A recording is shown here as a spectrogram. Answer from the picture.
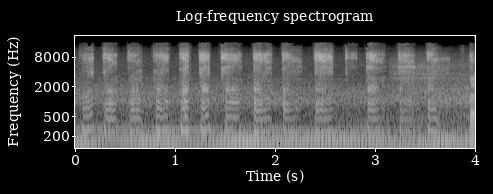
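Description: A squirrel held in a hand, making rapid chattering calls, about five short falling chirps a second. A steady low hum runs underneath.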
